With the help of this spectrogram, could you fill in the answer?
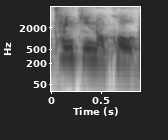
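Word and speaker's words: Tenki no Ko (天気の子): Tenkai no Ko? – Yeah, Tenki no Ko. That's actually the name of Weathering With You in Japanese, and it literally translates to weather children, like the children of the weather.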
